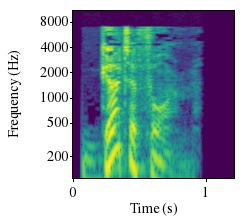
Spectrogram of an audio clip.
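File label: "guttiform", British English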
